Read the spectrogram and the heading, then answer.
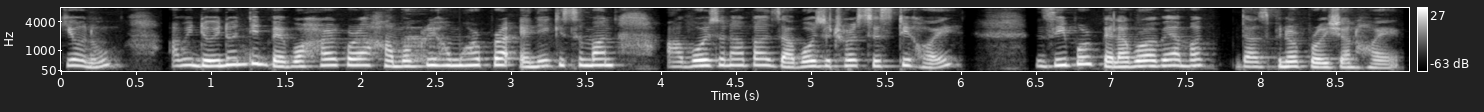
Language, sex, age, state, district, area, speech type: Assamese, female, 18-30, Assam, Charaideo, urban, spontaneous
